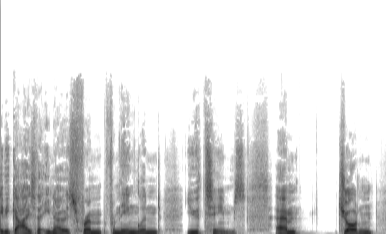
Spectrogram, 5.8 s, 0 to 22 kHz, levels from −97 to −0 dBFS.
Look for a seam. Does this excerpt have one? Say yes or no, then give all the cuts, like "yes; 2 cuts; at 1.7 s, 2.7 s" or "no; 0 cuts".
no; 0 cuts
